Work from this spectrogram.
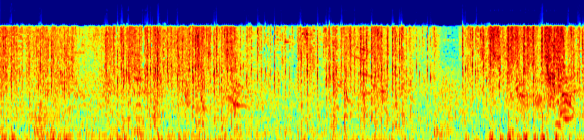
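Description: A gunfight in Rise of the Tomb Raider brings rapid, cracking shots and splintering impacts, dense and continuous, with brief bursts layered over one another at close range.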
